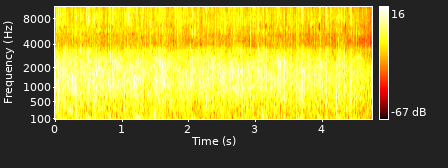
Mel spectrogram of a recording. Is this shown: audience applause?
yes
